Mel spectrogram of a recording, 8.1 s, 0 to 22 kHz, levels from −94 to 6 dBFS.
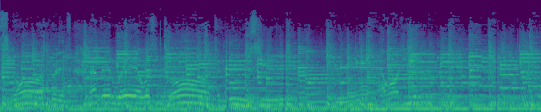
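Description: Short concealed packet loss at 0.65, 3.40, 4.24 and 7.42 s: about 20 ms of audio each time is missing, then extrapolated and cross-faded back in, leaving a brief smear or wobble.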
